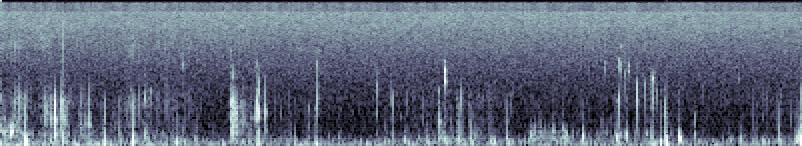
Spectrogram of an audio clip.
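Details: Stomach growling; borborygmi.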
